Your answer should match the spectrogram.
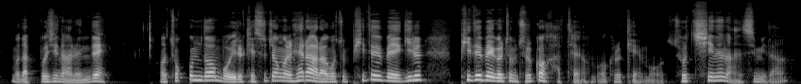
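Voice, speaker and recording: A young man hosting a screen-share tech tutorial, explaining step by step with frequent fillers. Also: medium pitch. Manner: explanatory, lively, many fillers "어" and "뭐".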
